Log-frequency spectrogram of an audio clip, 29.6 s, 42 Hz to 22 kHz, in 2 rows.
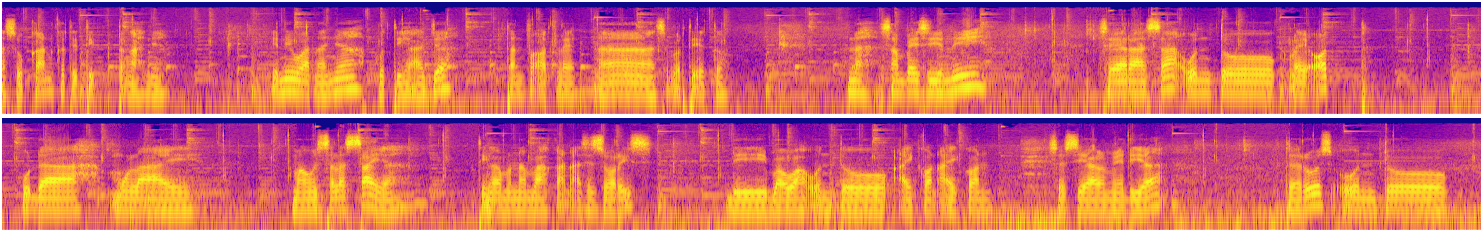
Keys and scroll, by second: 0.3 z, 2.6 d, 5.0 z, 6.2-6.9 typing, 13.2 l, 16.4 i, 17.8-18.8 typing, 21.4 ctrl+d, 25.4 ctrl+f, 25.8 z, 27.4 ctrl+z, 27.8 v.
